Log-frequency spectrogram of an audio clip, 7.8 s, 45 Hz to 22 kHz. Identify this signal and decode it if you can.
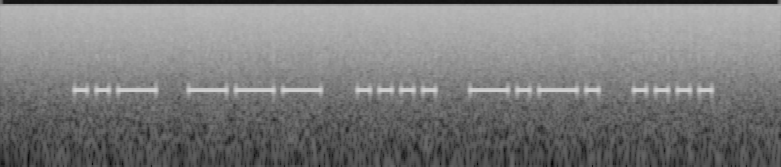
Morse code, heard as a keyed tone, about 11 wpm, 790 Hz. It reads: UOHCH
